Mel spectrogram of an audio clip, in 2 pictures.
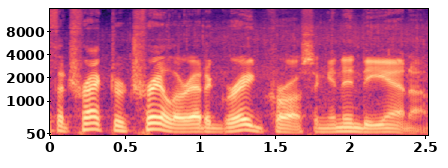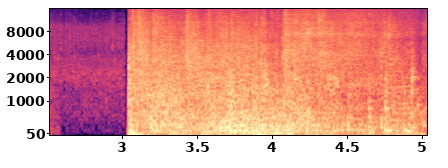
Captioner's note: crash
